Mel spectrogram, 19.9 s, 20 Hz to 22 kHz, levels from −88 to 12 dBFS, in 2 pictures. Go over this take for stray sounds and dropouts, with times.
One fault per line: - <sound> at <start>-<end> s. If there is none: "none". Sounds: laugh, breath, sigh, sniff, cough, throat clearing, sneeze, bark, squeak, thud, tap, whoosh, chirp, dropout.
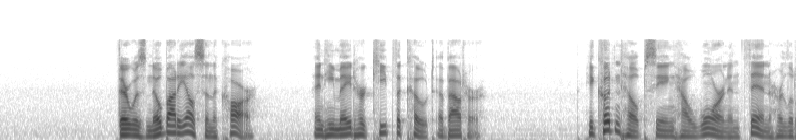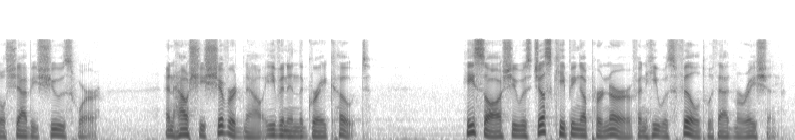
none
